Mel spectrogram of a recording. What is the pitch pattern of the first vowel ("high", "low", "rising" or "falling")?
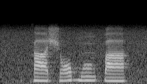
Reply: low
